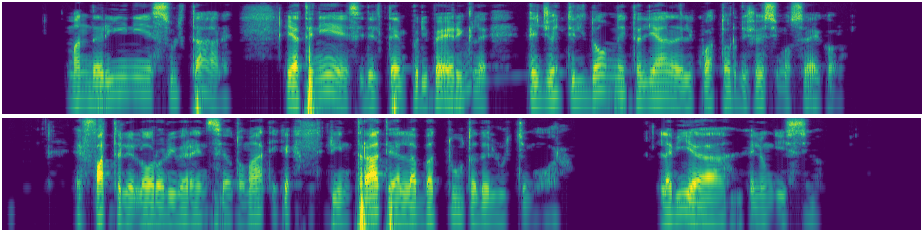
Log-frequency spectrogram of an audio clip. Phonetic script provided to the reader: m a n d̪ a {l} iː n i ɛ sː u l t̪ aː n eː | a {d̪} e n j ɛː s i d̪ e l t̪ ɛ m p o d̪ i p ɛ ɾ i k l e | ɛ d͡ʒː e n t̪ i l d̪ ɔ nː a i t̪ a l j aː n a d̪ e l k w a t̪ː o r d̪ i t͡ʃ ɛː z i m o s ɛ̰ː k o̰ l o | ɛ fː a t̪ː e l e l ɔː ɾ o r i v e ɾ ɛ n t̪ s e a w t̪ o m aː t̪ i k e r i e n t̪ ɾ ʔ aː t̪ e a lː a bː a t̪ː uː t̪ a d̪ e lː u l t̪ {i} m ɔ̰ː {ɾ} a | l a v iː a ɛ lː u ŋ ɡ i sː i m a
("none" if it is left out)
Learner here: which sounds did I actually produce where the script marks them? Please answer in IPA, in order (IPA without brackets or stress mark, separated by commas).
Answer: ɾ, t̪, i, ɾ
